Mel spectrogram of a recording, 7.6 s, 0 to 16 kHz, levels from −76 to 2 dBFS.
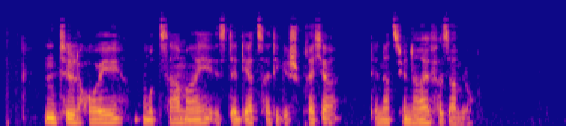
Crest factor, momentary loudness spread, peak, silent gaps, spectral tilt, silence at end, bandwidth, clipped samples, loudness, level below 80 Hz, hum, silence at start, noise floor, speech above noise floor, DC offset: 18 dB; 8 LU; -2 dBFS; none; -4.5 dB/octave; 1.25 s; 9.6 kHz; under 0.1%; -20 LUFS; -52 dBFS; none; 0.3 s; -71 dBFS; 51 dB; under 0.1%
